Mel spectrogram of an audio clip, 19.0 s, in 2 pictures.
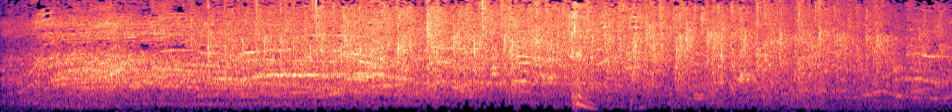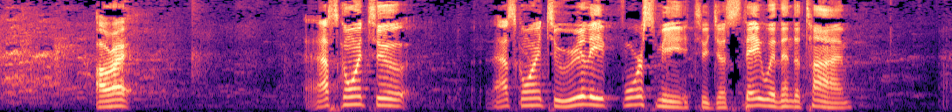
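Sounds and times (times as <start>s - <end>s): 
laughter: 0.0s - 2.8s, 3.4s - 12.2s, 16.2s - 19.0s
audience clapping: 1.4s - 10.2s
speech: 5.7s - 6.1s, 10.5s - 10.9s, 12.7s - 13.7s, 14.4s - 18.1s.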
